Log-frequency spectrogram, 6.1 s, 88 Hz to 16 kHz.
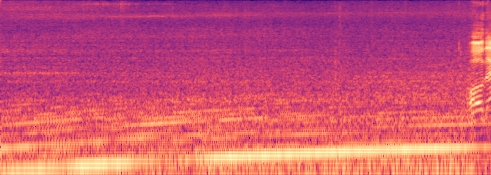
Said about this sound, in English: I'm foot to the floor and I'm holding it until I hit 6 grand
